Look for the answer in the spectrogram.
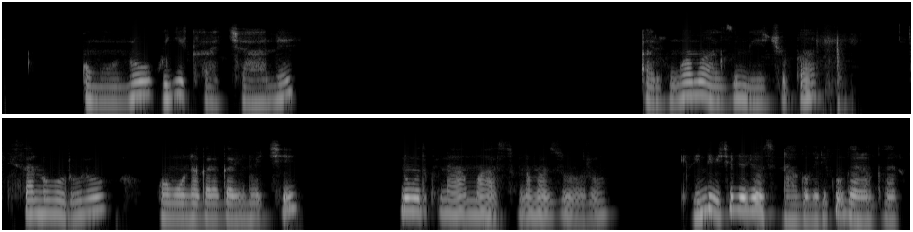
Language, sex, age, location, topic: Kinyarwanda, female, 18-24, Huye, health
